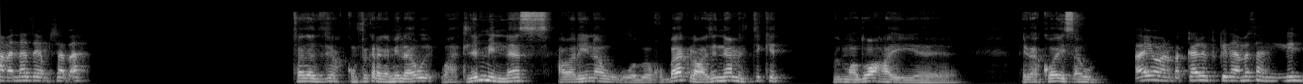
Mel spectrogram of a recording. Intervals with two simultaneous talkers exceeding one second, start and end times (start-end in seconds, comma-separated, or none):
none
